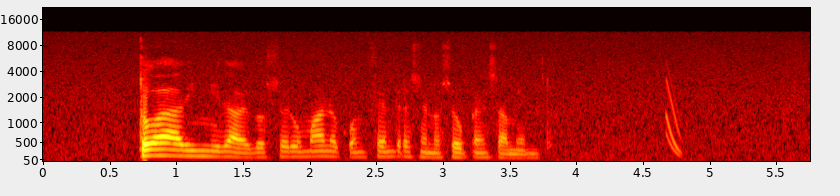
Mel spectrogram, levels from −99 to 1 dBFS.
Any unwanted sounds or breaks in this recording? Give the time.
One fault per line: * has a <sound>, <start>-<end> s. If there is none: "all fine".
* has a chirp, 4.7-4.8 s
